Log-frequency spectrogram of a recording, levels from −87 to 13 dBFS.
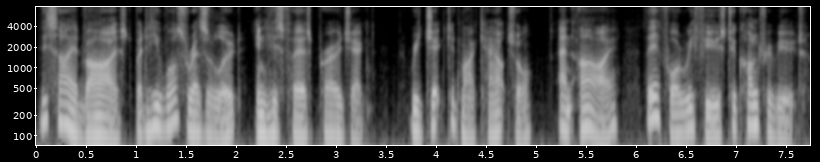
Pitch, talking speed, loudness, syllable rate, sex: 110 Hz, 155 wpm, -18 LUFS, 5.5 syllables/s, male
